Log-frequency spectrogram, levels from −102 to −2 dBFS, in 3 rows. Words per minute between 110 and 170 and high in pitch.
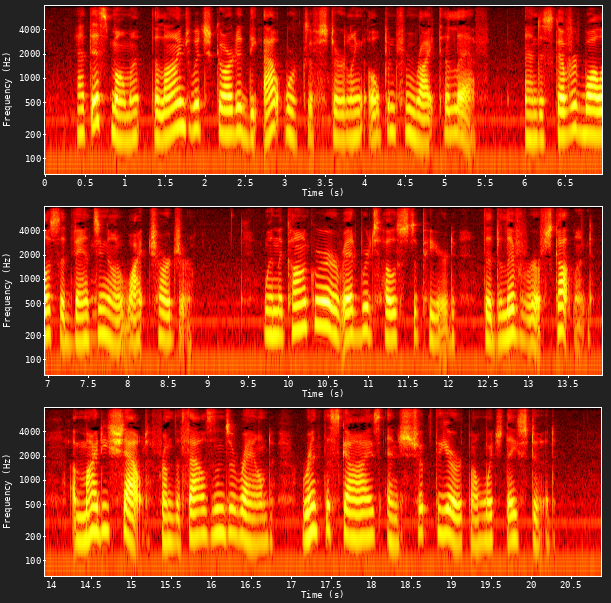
Yes: average, 150 wpm; high, 195 Hz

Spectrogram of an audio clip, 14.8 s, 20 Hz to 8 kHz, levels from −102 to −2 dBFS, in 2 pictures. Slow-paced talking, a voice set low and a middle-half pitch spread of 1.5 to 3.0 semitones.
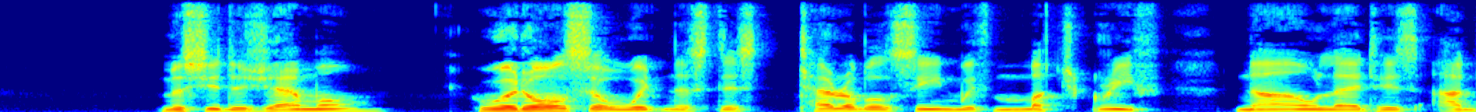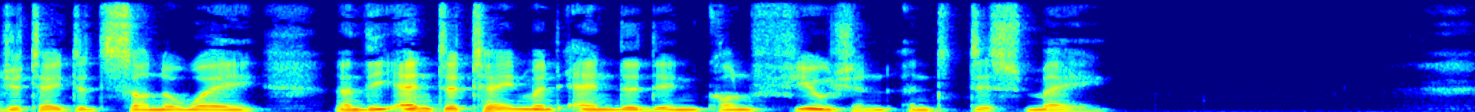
Yes: slow, 110 wpm; low, 125 Hz; average, 2.7 semitones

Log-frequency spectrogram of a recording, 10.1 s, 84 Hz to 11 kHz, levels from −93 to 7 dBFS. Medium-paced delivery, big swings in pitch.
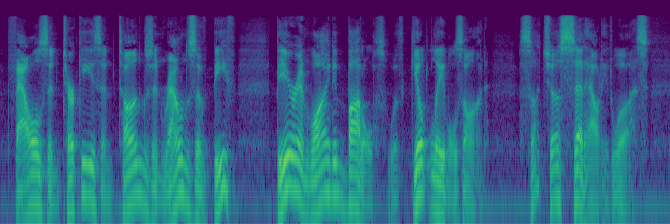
Yes: average, 145 wpm; wide, 8.5 semitones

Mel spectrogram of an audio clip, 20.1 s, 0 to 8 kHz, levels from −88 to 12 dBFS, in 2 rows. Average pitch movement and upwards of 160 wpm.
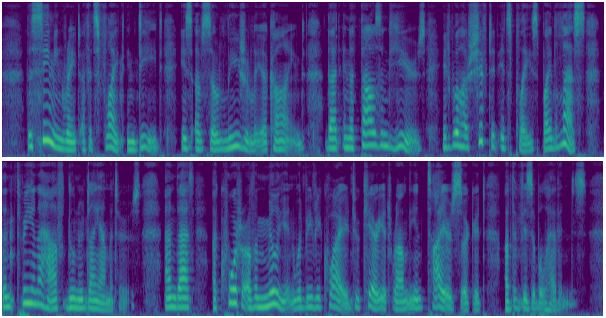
No: average, 4.8 semitones; average, 155 wpm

